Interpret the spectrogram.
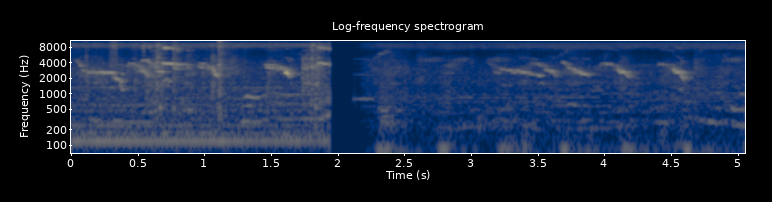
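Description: Birds chirping: repeated short, high calls that fall in pitch. A steady low hum runs under them for about the first two seconds, and the sound drops out briefly where it cuts off about two seconds in.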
